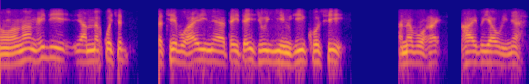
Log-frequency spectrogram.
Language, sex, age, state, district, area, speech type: Manipuri, male, 60+, Manipur, Imphal East, rural, conversation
